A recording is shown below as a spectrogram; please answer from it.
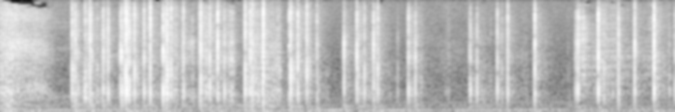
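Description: Fingernails of both hands tap a blue floral-print, glossy faux leather zip-around wallet resting on a table. After a brief soft hiss, rapid, crisp clicking taps come in irregular bursts with short pauses. Each tap is bright and dry and stops almost instantly.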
